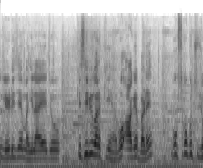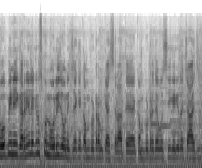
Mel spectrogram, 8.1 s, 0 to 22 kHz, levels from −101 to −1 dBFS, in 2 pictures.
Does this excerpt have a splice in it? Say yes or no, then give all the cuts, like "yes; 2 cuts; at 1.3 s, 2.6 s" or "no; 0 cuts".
no; 0 cuts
